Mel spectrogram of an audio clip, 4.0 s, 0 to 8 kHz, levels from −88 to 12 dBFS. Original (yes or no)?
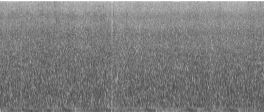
yes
